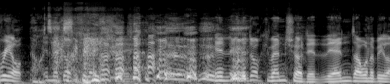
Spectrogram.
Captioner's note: laughing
